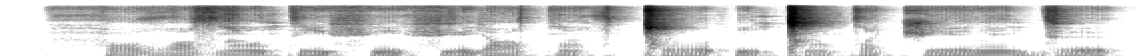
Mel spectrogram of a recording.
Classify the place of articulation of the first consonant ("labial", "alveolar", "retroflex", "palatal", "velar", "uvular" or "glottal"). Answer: glottal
